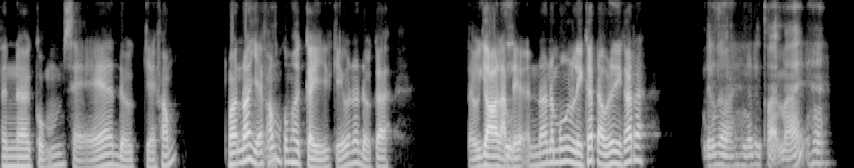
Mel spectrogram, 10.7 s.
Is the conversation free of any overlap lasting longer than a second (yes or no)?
yes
